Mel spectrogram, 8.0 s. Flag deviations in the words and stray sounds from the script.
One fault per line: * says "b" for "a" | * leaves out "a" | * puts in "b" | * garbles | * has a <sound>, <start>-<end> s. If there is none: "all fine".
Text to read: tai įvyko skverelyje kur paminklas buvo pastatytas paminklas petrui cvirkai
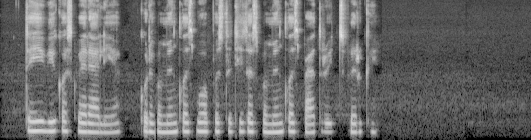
all fine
